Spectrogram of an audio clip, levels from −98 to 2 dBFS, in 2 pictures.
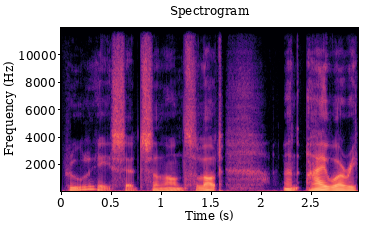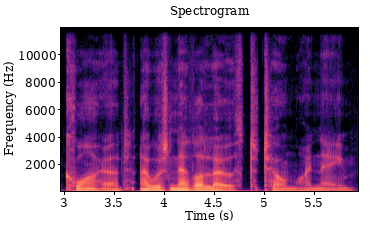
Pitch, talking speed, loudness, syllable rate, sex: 95 Hz, 160 wpm, -23 LUFS, 4.5 syllables/s, male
